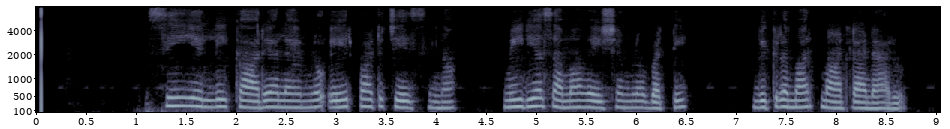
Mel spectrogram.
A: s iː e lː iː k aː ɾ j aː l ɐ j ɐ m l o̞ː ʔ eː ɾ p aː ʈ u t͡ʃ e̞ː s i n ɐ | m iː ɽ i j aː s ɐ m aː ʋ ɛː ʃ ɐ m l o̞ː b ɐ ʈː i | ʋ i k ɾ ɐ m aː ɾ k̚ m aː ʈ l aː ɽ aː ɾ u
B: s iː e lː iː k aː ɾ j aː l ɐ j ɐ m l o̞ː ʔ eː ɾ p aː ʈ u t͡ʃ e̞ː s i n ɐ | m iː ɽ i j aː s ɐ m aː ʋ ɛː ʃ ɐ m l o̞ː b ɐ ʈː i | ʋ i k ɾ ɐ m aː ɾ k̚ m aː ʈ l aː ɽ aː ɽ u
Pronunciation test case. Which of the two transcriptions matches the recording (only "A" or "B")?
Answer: A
